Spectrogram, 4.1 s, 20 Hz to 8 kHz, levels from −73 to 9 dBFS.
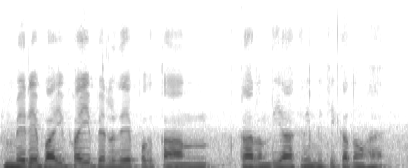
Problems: background sounds at intervals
